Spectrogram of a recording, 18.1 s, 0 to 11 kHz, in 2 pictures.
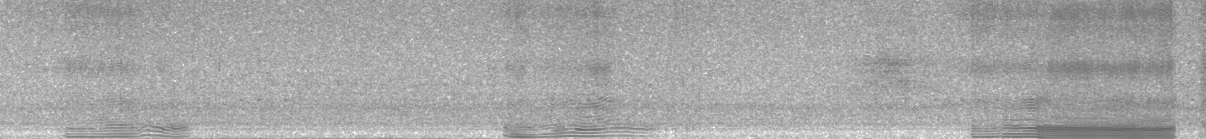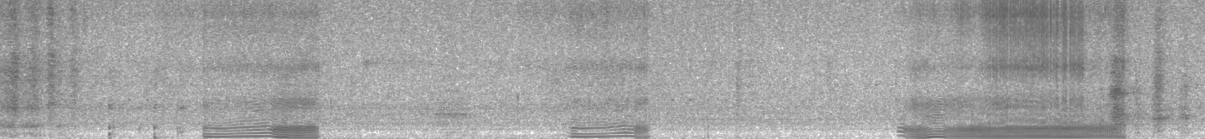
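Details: Sleeping domestic cat snoring indoors: six loud, whistling, tonal snores in 18 seconds, each with a rising then falling pitch, roughly every two to three seconds. The later snores are louder and longer.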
